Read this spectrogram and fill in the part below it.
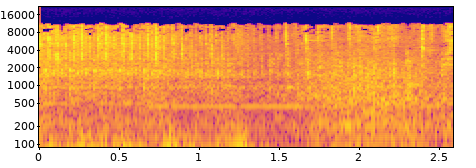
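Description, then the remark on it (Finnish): A Perkins diesel tractor engine idles in Kristiinankaupunki, a steady low rumble with a rough, knocking texture that holds evenly throughout, with no voices over it. “Niin tässä on Perkitti moottori.”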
